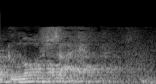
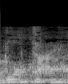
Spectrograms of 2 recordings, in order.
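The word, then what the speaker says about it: glossa (γλῶσσα): You want the Greek word glossa, glossa. Or you could pronounce it glossa or glottai, depending on the dialect, or modern Greek, glossa, which means languages, as in the word glossary, languages.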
